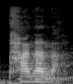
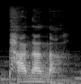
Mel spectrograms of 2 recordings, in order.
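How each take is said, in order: Both takes have the same delivery.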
